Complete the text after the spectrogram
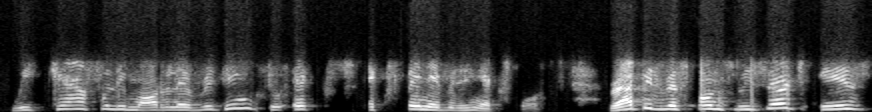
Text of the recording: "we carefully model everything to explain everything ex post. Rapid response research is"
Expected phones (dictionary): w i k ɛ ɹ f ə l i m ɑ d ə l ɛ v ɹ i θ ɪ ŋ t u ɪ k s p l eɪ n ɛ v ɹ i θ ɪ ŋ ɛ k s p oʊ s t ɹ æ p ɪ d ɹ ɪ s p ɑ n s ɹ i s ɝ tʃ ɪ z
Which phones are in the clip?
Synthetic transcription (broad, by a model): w i k ɛ ɹ f ə l i m ɑ d ə l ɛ v ɹ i t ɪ ŋ t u ɪ k s p l eɪ n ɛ v ɹ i t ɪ ŋ ɛ k s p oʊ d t ɹ æ p ɪ d ɹ ɪ s p ɑ n s ɹ i s ɝ tʃ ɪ z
